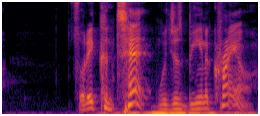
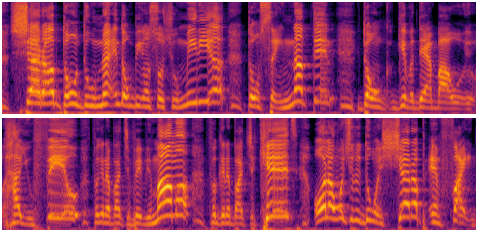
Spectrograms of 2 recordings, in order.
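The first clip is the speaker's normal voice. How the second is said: loud, high, hectoring commands; mock bossy orders; 4 semitones higher, 7 dB louder than usual. Voicing fans ordering Ryan Garcia around, loud and bossy. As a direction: rattle off orders as the demanding fans. Voicing fans' demands on the boxer.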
